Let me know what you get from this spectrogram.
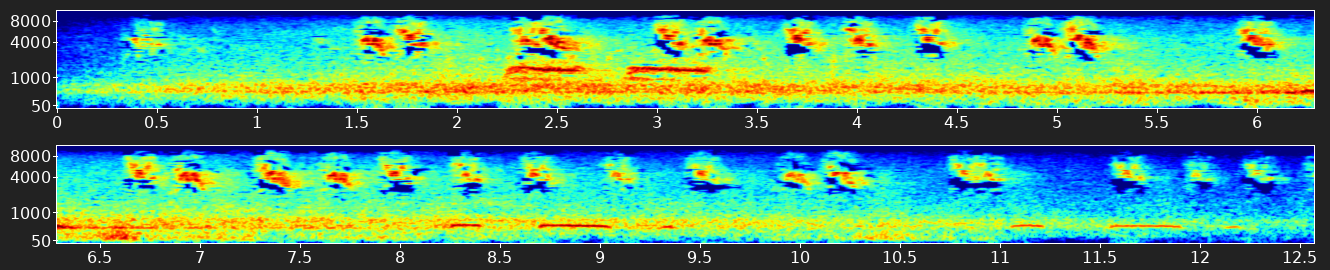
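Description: Small birds chirping: short high chirps repeating about twice a second, over a low steady hum.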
